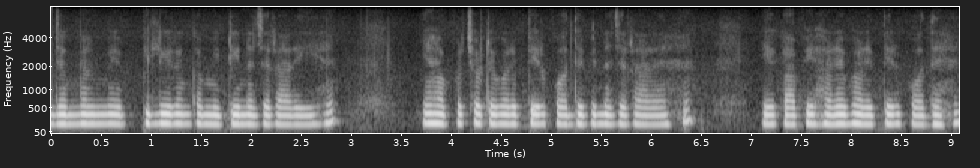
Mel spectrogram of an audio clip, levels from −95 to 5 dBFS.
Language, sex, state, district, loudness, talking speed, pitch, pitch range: Hindi, female, Uttar Pradesh, Hamirpur, -16 LUFS, 160 wpm, 175 Hz, 170-180 Hz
